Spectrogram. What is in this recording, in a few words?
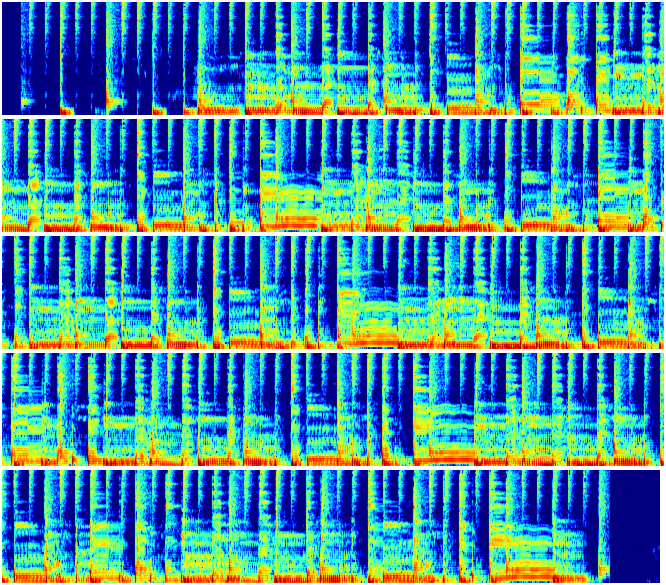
Shuffle Slap in Em, Shuffle slap bass in E minor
